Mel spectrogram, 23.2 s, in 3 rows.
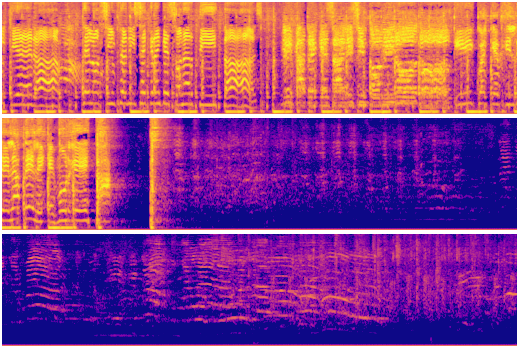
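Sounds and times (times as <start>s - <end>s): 
speech: 0.2s - 9.4s
laughter: 10.3s - 16.9s
thin scattered audience applause: 18.3s - 23.1s.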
